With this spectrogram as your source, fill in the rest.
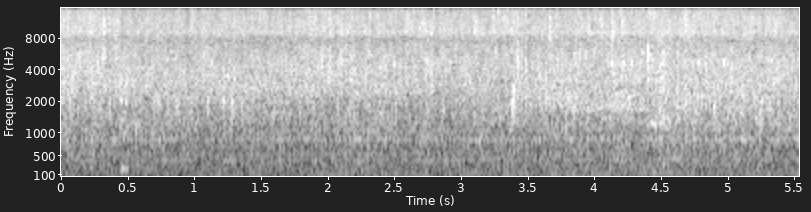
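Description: Chicken thighs sizzle and fry in a skillet over medium-high heat, a steady, even hiss like light rain that holds at one level throughout, close by and with no voices.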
